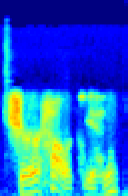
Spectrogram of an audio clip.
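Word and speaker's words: Chi Haotian: There was a guy named, in Chinese it's pronounced Chih Haotian, C-H-I, and then the next word is H-A-O-T-I-A-N.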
